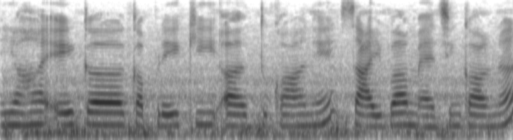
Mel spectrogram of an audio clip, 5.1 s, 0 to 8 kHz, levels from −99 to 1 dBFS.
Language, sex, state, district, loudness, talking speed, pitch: Hindi, female, Bihar, Sitamarhi, -29 LUFS, 130 wpm, 200 Hz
